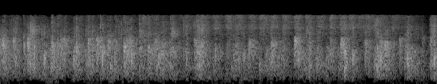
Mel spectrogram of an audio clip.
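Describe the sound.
A church audience applauds with dense, steady clapping that continues evenly throughout, with no voices standing out.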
